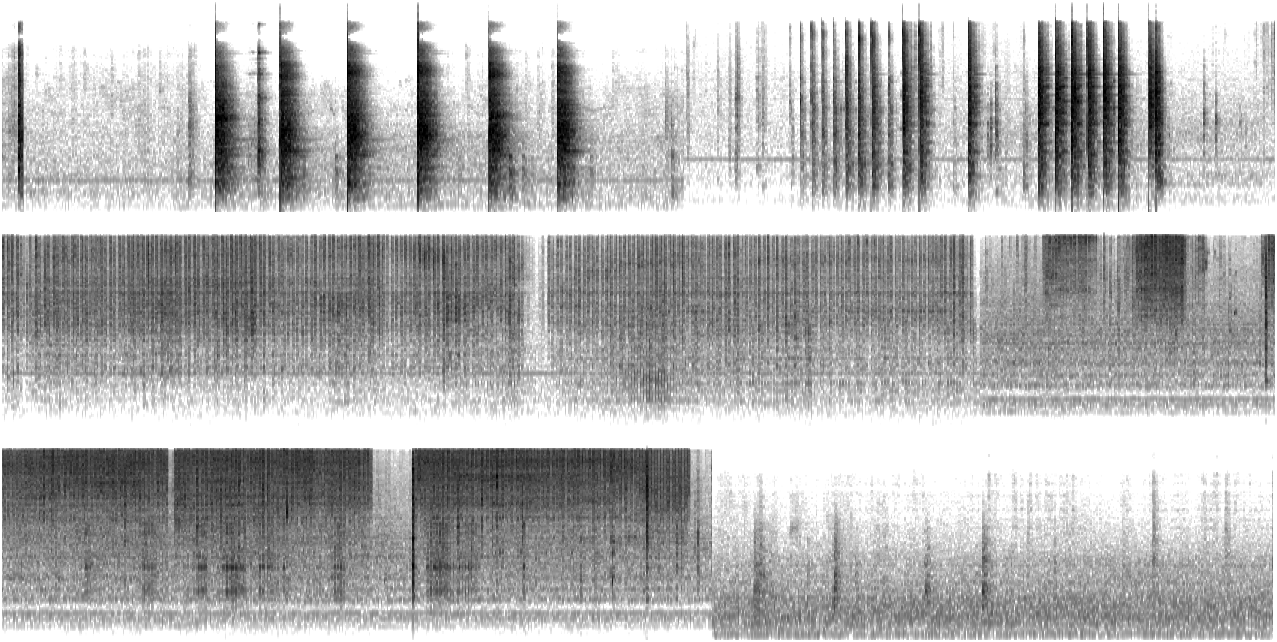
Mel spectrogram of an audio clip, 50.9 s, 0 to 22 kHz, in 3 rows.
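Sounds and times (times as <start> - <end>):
sharp knocks: 5.6 - 7.8
hand file rasping wood: 17.1 - 30.0.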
